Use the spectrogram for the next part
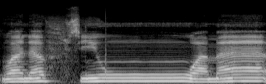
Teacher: Nafsiu deganda mana f ni sukunini berdik, s dan tagida mana qing'ir chiziq, ya'ni tanvin kelyapti, vav ga idg'om qilamiz, kirgizib ushlab turamiz, cho'g'unnali idg'om bo'lgani uchun ushlab turamiz · Kirgizib ushlab turamiz. G'unnali idg'om bo'lgani uchun ushlab turamiz. Va nafsin va ma met cho'zamiz.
